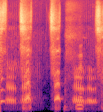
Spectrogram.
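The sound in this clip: A human voice imitates a cricket chirping with several loud, short, raspy and whiny vocal bursts separated by brief gaps.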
